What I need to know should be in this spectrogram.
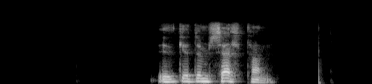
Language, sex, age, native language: Icelandic, male, 50-59, Polish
